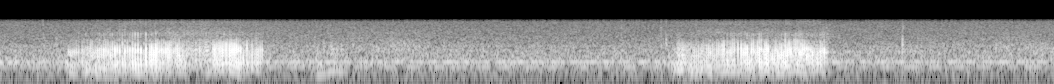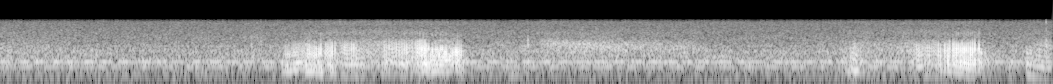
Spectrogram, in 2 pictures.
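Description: Soft rhythmic snoring, about one breath every five seconds, with a steady hum in the background; harmless sleep snoring in a cat.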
